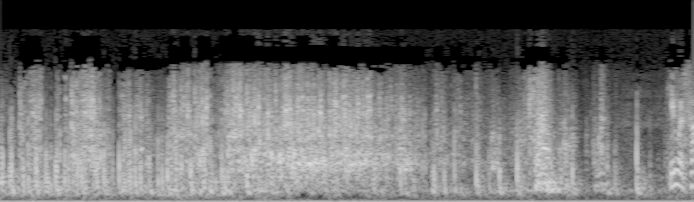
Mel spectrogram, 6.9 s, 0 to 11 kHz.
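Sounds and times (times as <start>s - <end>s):
runaway wagon wheel rolling and clattering: 0.0s - 6.9s
speech: 6.7s - 6.9s.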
